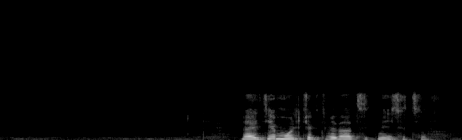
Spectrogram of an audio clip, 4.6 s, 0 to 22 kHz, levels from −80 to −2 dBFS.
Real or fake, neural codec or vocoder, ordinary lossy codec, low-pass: fake; codec, 16 kHz, 16 kbps, FreqCodec, smaller model; Opus, 24 kbps; 7.2 kHz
